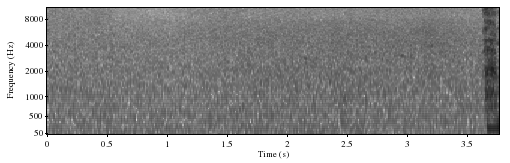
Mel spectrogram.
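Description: Steady ocean surf in Tales of Arise washes in as continuous broadband rushing, heard from aboard a ship, with a louder burst at the very end.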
